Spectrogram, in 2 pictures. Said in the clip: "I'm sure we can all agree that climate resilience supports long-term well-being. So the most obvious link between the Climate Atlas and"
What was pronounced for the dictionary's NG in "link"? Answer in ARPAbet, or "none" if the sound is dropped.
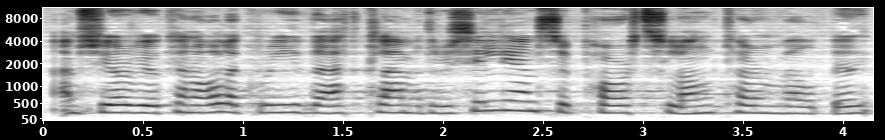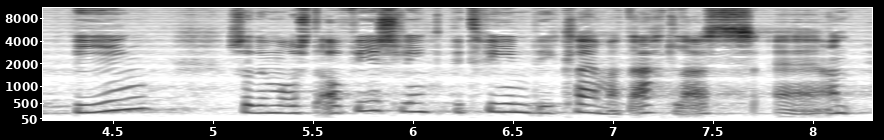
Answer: NG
